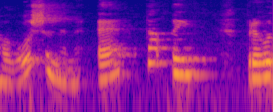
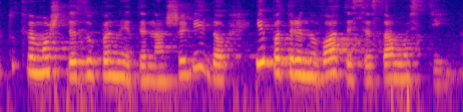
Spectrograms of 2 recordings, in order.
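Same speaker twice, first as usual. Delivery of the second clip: ordinary delivery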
